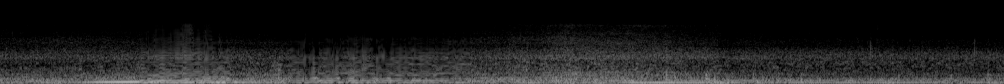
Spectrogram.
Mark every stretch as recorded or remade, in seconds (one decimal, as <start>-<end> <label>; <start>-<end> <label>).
0.0-1.4 recorded; 1.4-2.3 remade; 2.3-2.9 recorded; 2.9-4.7 remade; 4.7-10.0 recorded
